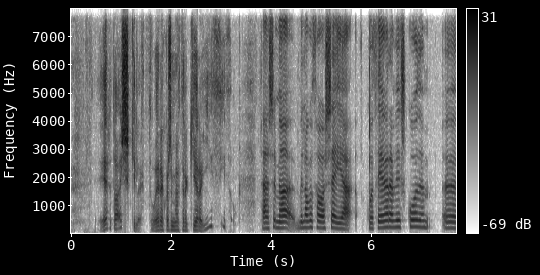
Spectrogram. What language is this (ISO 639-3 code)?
isl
